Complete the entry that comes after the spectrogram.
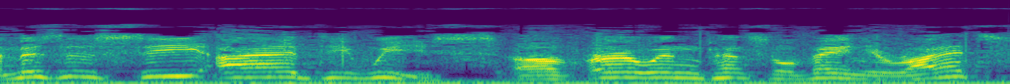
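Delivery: usual speaking voice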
